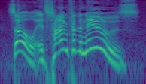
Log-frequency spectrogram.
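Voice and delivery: drawn-out, high, sing-out announcer call; news segment announcement. Pretend. Host calls the panel to the news, drawn-out announcement. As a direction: stretch it out like a show host.

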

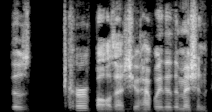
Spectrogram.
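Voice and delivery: ordinary talk, nothing marked

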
